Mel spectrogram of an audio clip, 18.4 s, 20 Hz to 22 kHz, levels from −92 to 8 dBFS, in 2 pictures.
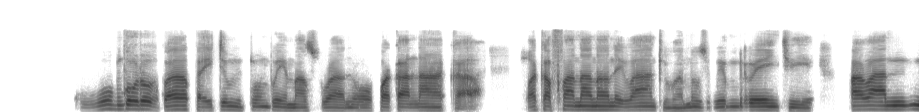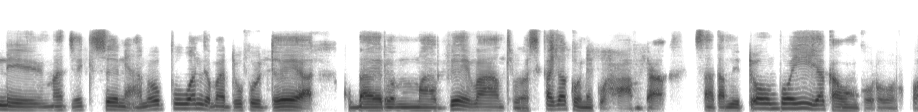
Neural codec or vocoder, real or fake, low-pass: codec, 16 kHz, 1 kbps, X-Codec, HuBERT features, trained on general audio; fake; 7.2 kHz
